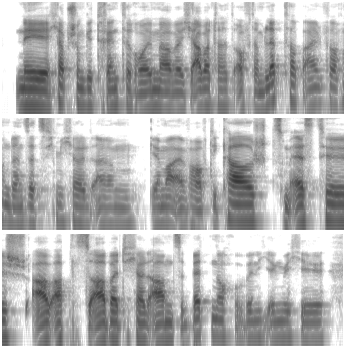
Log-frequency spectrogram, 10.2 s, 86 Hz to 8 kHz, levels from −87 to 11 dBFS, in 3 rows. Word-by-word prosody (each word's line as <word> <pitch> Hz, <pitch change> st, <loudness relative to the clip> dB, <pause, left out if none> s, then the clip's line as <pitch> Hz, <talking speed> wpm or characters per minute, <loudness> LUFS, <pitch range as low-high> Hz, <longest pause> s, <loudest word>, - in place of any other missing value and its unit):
Ne, 120 Hz, -1 st, +6 dB
ich -, -, -2 dB
habe 135 Hz, -, +1 dB
schon 125 Hz, -3 st, -2 dB
getrennte 120 Hz, 0 st, -4 dB
Räume, 110 Hz, +1 st, 0 dB
aber 105 Hz, 0 st, +1 dB
ich 105 Hz, -, -1 dB
arbeite 120 Hz, +1 st, +1 dB
halt 115 Hz, 0 st, -8 dB
oft 110 Hz, 0 st, -6 dB
am 110 Hz, +2 st, -5 dB
Laptop 150 Hz, 0 st, 0 dB
einfach 125 Hz, +1 st, -6 dB
und 120 Hz, -3 st, -9 dB
dann 110 Hz, 0 st, -5 dB
setze 110 Hz, 0 st, -4 dB
ich -, -, -12 dB
mich 120 Hz, 0 st, -13 dB
halt, 110 Hz, -2 st, -5 dB
ähm, 105 Hz, 0 st, -11 dB
gerne 110 Hz, 0 st, -8 dB
mal 110 Hz, -, -1 dB
einfach 105 Hz, -, -7 dB
auf 95 Hz, -, -2 dB
die -, -, -12 dB
Couch, 120 Hz, -2 st, +6 dB
zum -, -, -1 dB
Esstisch. 120 Hz, +1 st, 0 dB
A -, -, +6 dB
ab -, -, +1 dB
und -, -, -14 dB
zu -, -, 0 dB
arbeite 115 Hz, 0 st, +4 dB
ich 120 Hz, -, -9 dB
halt 110 Hz, -1 st, +1 dB
abends 110 Hz, +1 st, +1 dB
im -, -, -11 dB
Bett 130 Hz, 0 st, -1 dB
noch, 120 Hz, -1 st, -6 dB
wenn 120 Hz, 0 st, -6 dB
ich 120 Hz, -, -12 dB
irgendwelche 115 Hz, -1 st, -7 dB
115 Hz, 250 wpm, -23 LUFS, 110-120 Hz, -, Ne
